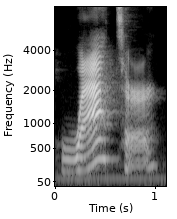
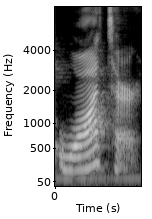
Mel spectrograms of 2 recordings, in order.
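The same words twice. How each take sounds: First: Water mispronounced as watter with short a; wrong short-a vowel. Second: Water said normally with open aw; correct aw vowel. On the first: Teacher showing what W A T E R doesn't say, short a. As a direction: punch water with a as in apple. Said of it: "doesn't say". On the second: Teacher showing how we say water, aw vowel. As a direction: say water with its usual aw. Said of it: "we say water". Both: Shown as a demonstration.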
